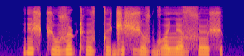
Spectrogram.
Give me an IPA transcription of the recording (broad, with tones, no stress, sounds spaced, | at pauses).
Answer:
ɾʲ ɨ˦ ʃ t͡ʃ u˨ z ø˦ ʈʰ ɨ˨ z t ɨ˨ d͡ʒ ɛ˦ ʃ ʒ ʊ˨ z ɡ u˨ ɐ̯ lʲ a˨ z s ø˦ ʃ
